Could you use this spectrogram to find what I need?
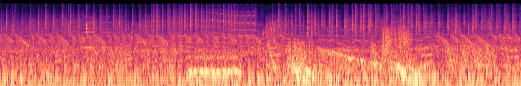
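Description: Laser shots fire in quick bursts.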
